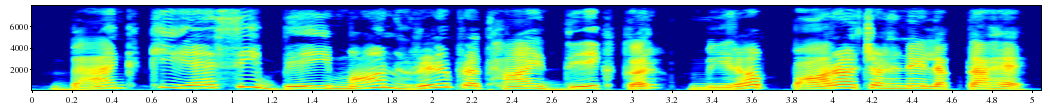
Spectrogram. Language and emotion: Hindi, angry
